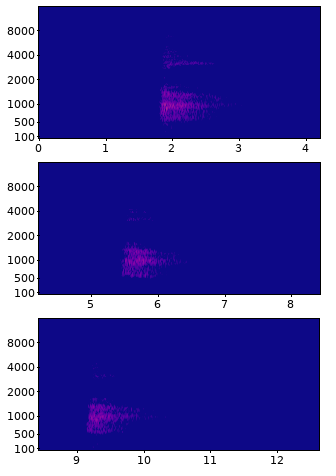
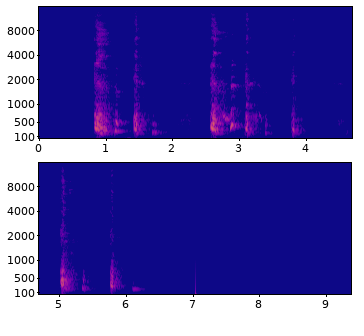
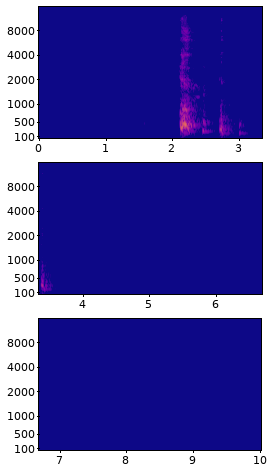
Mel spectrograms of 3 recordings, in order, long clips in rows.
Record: exhalation_length: 12.6 s
exhalation_amplitude: 338
exhalation_signal_mean_std_ratio: 0.44
cough_length: 9.4 s
cough_amplitude: 2256
cough_signal_mean_std_ratio: 0.29
three_cough_length: 10.0 s
three_cough_amplitude: 2552
three_cough_signal_mean_std_ratio: 0.15
survey_phase: alpha (2021-03-01 to 2021-08-12)
age: 65+
gender: Female
wearing_mask: 'No'
symptom_none: true
smoker_status: Never smoked
respiratory_condition_asthma: false
respiratory_condition_other: true
recruitment_source: REACT
submission_delay: 3 days
covid_test_result: Negative
covid_test_method: RT-qPCR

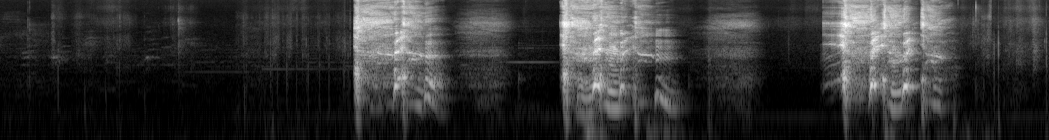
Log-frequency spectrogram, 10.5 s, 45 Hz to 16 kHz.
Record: three_cough_length: 10.5 s
three_cough_amplitude: 22823
three_cough_signal_mean_std_ratio: 0.35
survey_phase: alpha (2021-03-01 to 2021-08-12)
age: 18-44
gender: Female
wearing_mask: 'No'
symptom_cough_any: true
symptom_new_continuous_cough: true
symptom_abdominal_pain: true
symptom_fatigue: true
symptom_fever_high_temperature: true
symptom_headache: true
smoker_status: Never smoked
respiratory_condition_asthma: false
respiratory_condition_other: false
recruitment_source: Test and Trace
submission_delay: 2 days
covid_test_result: Positive
covid_test_method: RT-qPCR
covid_ct_value: 29.2
covid_ct_gene: ORF1ab gene
covid_ct_mean: 30.0
covid_viral_load: 140 copies/ml
covid_viral_load_category: Minimal viral load (< 10K copies/ml)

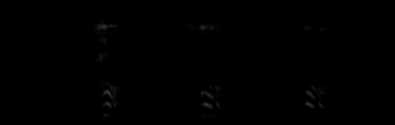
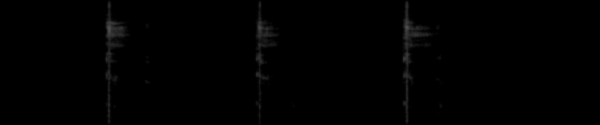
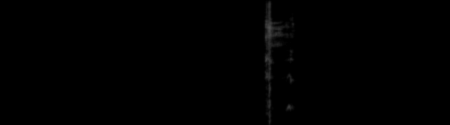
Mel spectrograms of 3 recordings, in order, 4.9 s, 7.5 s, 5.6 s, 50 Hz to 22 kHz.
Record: exhalation_length: 4.9 s
exhalation_amplitude: 196
exhalation_signal_mean_std_ratio: 0.37
three_cough_length: 7.5 s
three_cough_amplitude: 1087
three_cough_signal_mean_std_ratio: 0.24
cough_length: 5.6 s
cough_amplitude: 1279
cough_signal_mean_std_ratio: 0.15
survey_phase: beta (2021-08-13 to 2022-03-07)
age: 65+
gender: Female
wearing_mask: 'No'
symptom_none: true
smoker_status: Never smoked
respiratory_condition_asthma: false
respiratory_condition_other: false
recruitment_source: REACT
submission_delay: 1 day
covid_test_result: Negative
covid_test_method: RT-qPCR
influenza_a_test_result: Negative
influenza_b_test_result: Negative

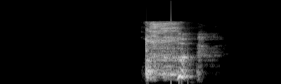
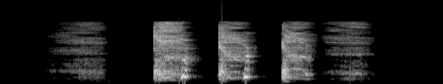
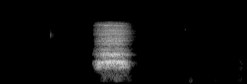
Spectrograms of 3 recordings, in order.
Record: cough_length: 2.8 s
cough_amplitude: 32767
cough_signal_mean_std_ratio: 0.33
three_cough_length: 4.4 s
three_cough_amplitude: 31234
three_cough_signal_mean_std_ratio: 0.39
exhalation_length: 2.5 s
exhalation_amplitude: 26258
exhalation_signal_mean_std_ratio: 0.29
survey_phase: alpha (2021-03-01 to 2021-08-12)
age: 18-44
gender: Female
wearing_mask: 'No'
symptom_cough_any: true
symptom_new_continuous_cough: true
symptom_fatigue: true
symptom_onset: 4 days
smoker_status: Prefer not to say
respiratory_condition_asthma: false
respiratory_condition_other: false
recruitment_source: Test and Trace
submission_delay: 3 days
covid_test_result: Positive
covid_test_method: RT-qPCR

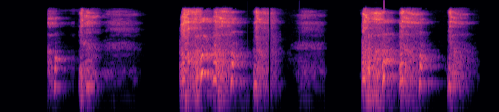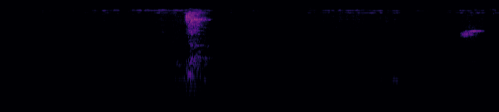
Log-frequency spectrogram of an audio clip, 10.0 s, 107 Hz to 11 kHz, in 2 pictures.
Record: cough_length: 10.0 s
cough_amplitude: 27731
cough_signal_mean_std_ratio: 0.33
survey_phase: alpha (2021-03-01 to 2021-08-12)
age: 45-64
gender: Female
wearing_mask: 'No'
symptom_cough_any: true
symptom_fatigue: true
symptom_onset: 5 days
smoker_status: Ex-smoker
respiratory_condition_asthma: false
respiratory_condition_other: false
recruitment_source: Test and Trace
submission_delay: 2 days
covid_test_result: Positive
covid_test_method: RT-qPCR
covid_ct_value: 11.5
covid_ct_gene: ORF1ab gene
covid_ct_mean: 12.3
covid_viral_load: 93000000 copies/ml
covid_viral_load_category: High viral load (>1M copies/ml)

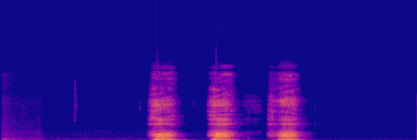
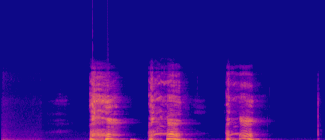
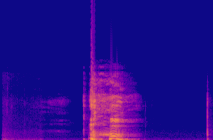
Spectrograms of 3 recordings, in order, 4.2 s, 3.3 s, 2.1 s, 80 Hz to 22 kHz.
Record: exhalation_length: 4.2 s
exhalation_amplitude: 25893
exhalation_signal_mean_std_ratio: 0.33
three_cough_length: 3.3 s
three_cough_amplitude: 26027
three_cough_signal_mean_std_ratio: 0.42
cough_length: 2.1 s
cough_amplitude: 26028
cough_signal_mean_std_ratio: 0.31
survey_phase: beta (2021-08-13 to 2022-03-07)
age: 45-64
gender: Male
wearing_mask: 'No'
symptom_none: true
smoker_status: Ex-smoker
respiratory_condition_asthma: false
respiratory_condition_other: false
recruitment_source: REACT
submission_delay: 1 day
covid_test_result: Negative
covid_test_method: RT-qPCR
influenza_a_test_result: Unknown/Void
influenza_b_test_result: Unknown/Void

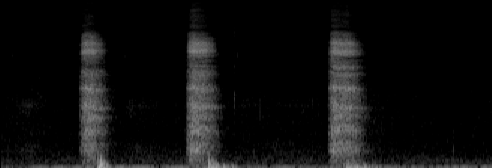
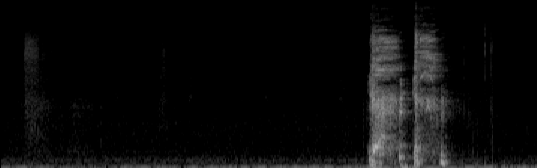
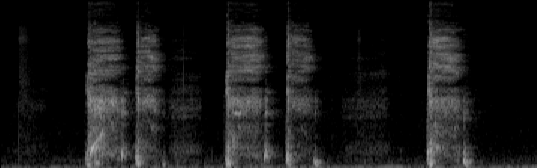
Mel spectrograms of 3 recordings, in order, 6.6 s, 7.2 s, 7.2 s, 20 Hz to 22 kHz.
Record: exhalation_length: 6.6 s
exhalation_amplitude: 1560
exhalation_signal_mean_std_ratio: 0.47
cough_length: 7.2 s
cough_amplitude: 2112
cough_signal_mean_std_ratio: 0.33
three_cough_length: 7.2 s
three_cough_amplitude: 2226
three_cough_signal_mean_std_ratio: 0.49
survey_phase: beta (2021-08-13 to 2022-03-07)
age: 65+
gender: Male
wearing_mask: 'No'
symptom_none: true
symptom_onset: 8 days
smoker_status: Never smoked
respiratory_condition_asthma: true
respiratory_condition_other: false
recruitment_source: REACT
submission_delay: 2 days
covid_test_result: Negative
covid_test_method: RT-qPCR
influenza_a_test_result: Negative
influenza_b_test_result: Negative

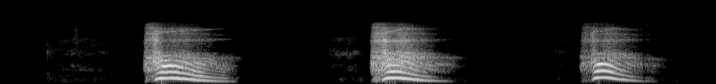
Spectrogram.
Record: exhalation_length: 7.2 s
exhalation_amplitude: 32768
exhalation_signal_mean_std_ratio: 0.39
survey_phase: beta (2021-08-13 to 2022-03-07)
age: 45-64
gender: Female
wearing_mask: 'No'
symptom_sore_throat: true
symptom_fatigue: true
symptom_onset: 8 days
smoker_status: Never smoked
respiratory_condition_asthma: false
respiratory_condition_other: false
recruitment_source: REACT
submission_delay: 1 day
covid_test_result: Negative
covid_test_method: RT-qPCR
influenza_a_test_result: Negative
influenza_b_test_result: Negative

